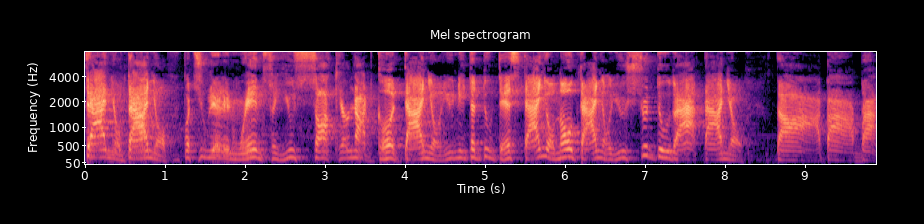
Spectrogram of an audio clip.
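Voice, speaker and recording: Putting on a character voice, a man speaks fairly slowly at a high pitch. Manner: whiny, nagging, mocking.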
